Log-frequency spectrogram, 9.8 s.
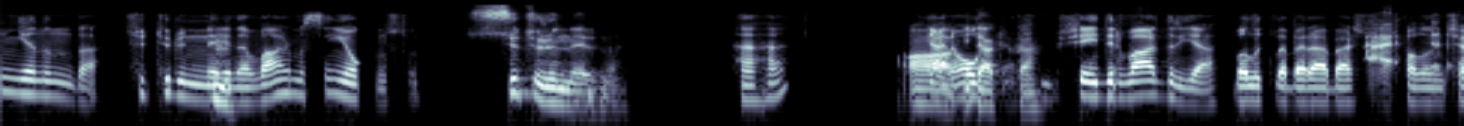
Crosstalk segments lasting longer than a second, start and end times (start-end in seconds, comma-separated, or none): none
